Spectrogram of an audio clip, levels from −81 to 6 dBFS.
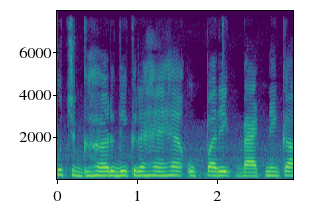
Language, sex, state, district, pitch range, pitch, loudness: Hindi, female, Haryana, Rohtak, 190-195 Hz, 195 Hz, -13 LUFS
